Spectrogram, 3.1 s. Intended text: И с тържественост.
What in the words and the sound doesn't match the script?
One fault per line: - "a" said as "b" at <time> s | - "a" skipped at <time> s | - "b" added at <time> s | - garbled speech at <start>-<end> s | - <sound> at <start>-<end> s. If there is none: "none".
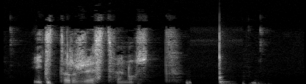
- thud at 2.2-2.4 s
